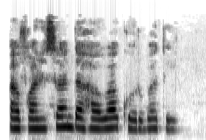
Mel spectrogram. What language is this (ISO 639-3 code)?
pus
